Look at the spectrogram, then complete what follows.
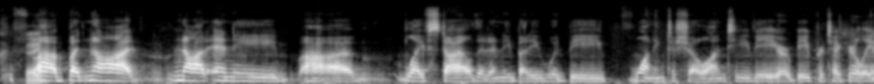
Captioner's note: laughter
